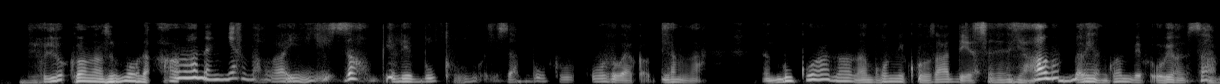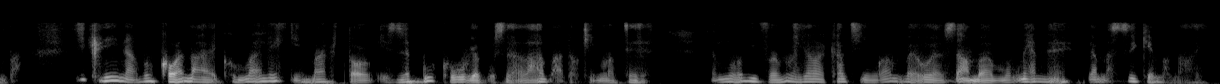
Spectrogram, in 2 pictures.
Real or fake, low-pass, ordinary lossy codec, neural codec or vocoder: fake; 7.2 kHz; Opus, 24 kbps; codec, 16 kHz in and 24 kHz out, 0.4 kbps, LongCat-Audio-Codec, four codebook decoder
